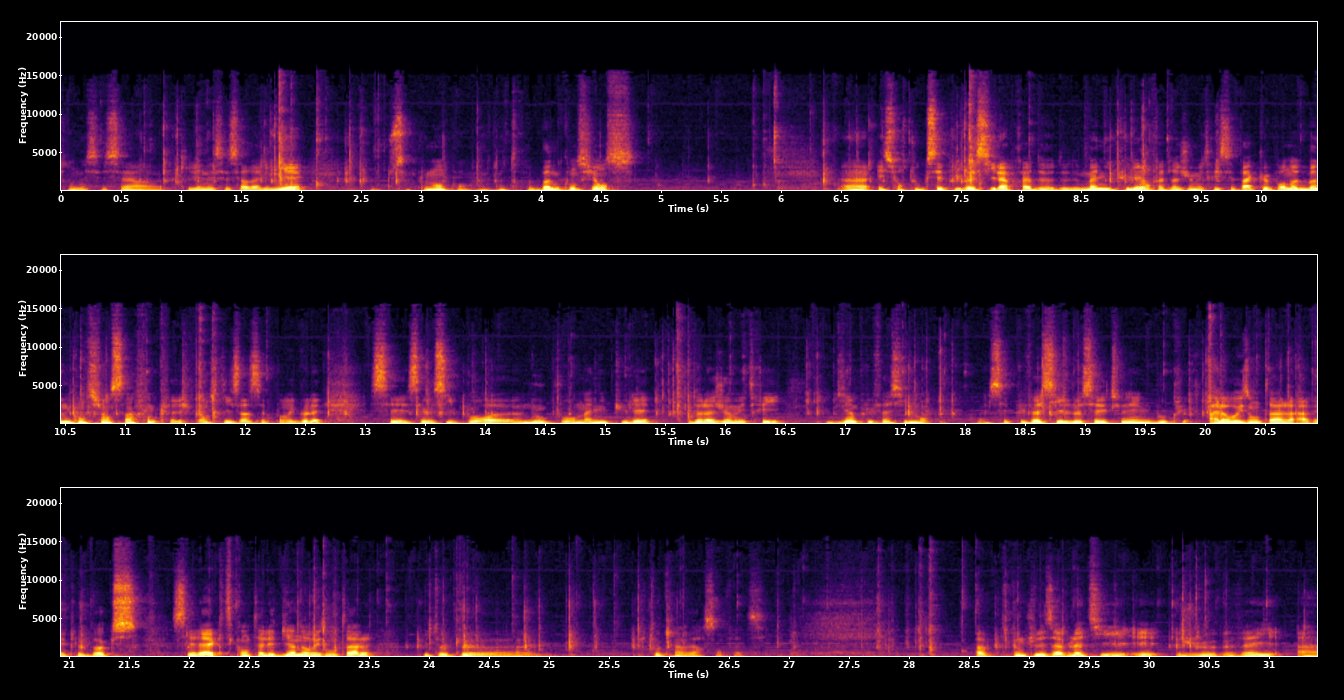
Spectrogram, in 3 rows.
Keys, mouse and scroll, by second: 0.5 click, 0.7 scroll down 1, 0.9 alt+a, 1.4 b, 2.2 click, 2.4 alt+a, 2.6-4.9 scroll down 1, 4.9 b, 5.9 right click, 6.3 scroll up 1, 6.5-8.1 shift+middle drag, 7.1 b, 8.1 click, 8.6 scroll up 1, 8.9 alt+a, 9.2 b, 10.7 alt+a, 12.7 alt+z, 13.6 alt+a, 14.0 alt+z, 15.2 b, 16.2 click, 16.7 g, 17.5 click, 17.6 alt+a, 18.0 b, 18.7 alt+a, 19.7 b, 20.6 click, 20.7 alt+a, 20.9-21.2 scroll down 1, 21.2-23.7 shift+middle drag, 21.7-22.4 scroll up 1, 22.4 b, 23.7 click, 24.1 alt+a, 24.3 scroll down 1, 24.4 Tab, 24.8 scroll up 1, 24.9 Tab, 25.3-28.8 shift+middle drag, 25.6 scroll up 1, 25.8 alt+a, 28.8 alt+a, 29.1 scroll up 1, 29.6 b, 30.3 alt+a, 31.1 b.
